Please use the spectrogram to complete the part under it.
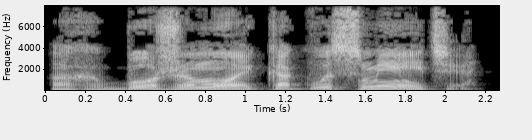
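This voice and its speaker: A man's voice: medium pitch, normal speed, darkish tone, no room sound, studio quality, natural voice. A man voicing a proud young princess in a spoken story, pleading and indignant by turns.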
